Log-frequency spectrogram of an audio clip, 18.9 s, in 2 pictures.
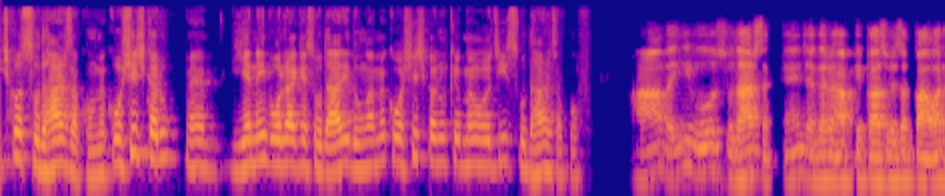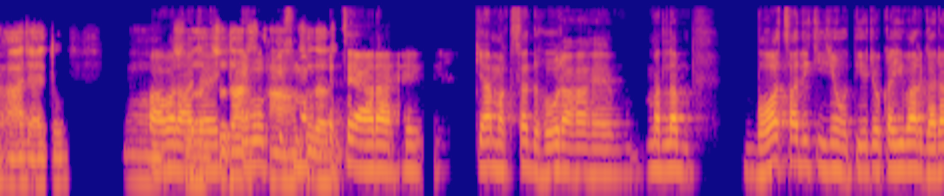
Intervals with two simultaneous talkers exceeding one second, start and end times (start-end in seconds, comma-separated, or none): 10.9-12.8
